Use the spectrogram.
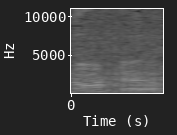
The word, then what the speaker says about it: know: What is the pronunciation? Knob. Not knob. K is silent letter.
